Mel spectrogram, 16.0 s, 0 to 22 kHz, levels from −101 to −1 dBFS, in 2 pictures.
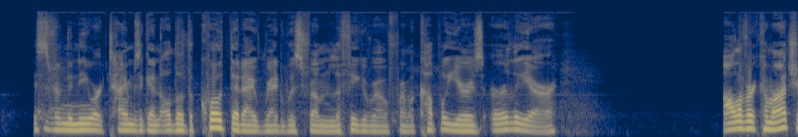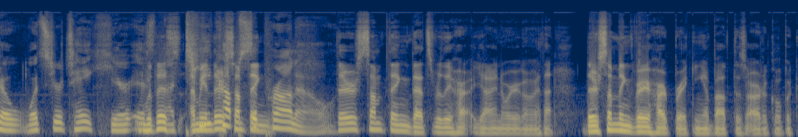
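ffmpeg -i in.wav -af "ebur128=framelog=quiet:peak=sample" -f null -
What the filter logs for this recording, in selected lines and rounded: Integrated loudness:
  I:         -31.8 LUFS
  Threshold: -42.0 LUFS
Loudness range:
  LRA:         7.5 LU
  Threshold: -52.3 LUFS
  LRA low:   -37.1 LUFS
  LRA high:  -29.6 LUFS
Sample peak:
  Peak:      -12.7 dBFS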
